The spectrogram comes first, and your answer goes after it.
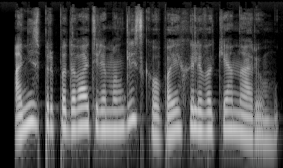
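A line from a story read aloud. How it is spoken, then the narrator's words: Plain. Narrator (Russian): ответила Женя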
